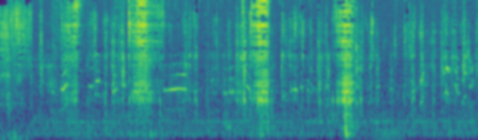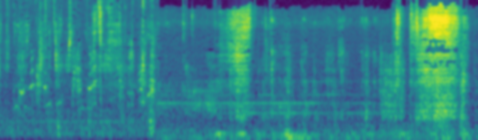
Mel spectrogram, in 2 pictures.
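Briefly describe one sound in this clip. A young woman chews noisily, close up.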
